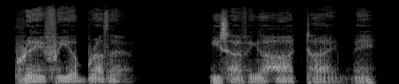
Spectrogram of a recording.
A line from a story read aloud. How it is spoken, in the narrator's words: Moshe whispered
